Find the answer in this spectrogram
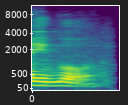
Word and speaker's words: Igbo: I am Igbo. Is that the right pronunciation? Yeah. Yeah. I'm Igbo.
